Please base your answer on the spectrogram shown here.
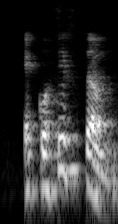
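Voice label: "ekosistem", Malay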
